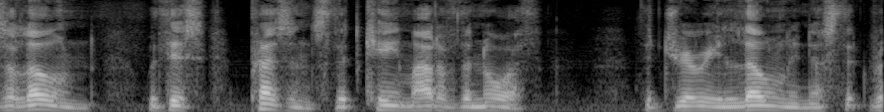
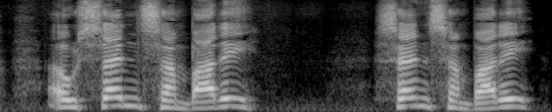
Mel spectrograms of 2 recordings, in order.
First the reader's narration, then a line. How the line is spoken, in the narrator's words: she cried aloud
